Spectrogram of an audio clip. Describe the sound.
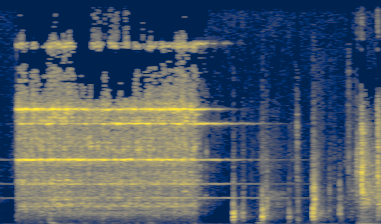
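A telephone bell rings steadily and loudly for about two seconds, then stops, and a few short, sharp clicks and knocks follow with no one speaking.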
